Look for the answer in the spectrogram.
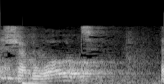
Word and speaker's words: Shavuot: It's the last week of the study, and we're looking at Shavuot. That's how you pronounce that Hebrew word, which is Pentecost to us.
